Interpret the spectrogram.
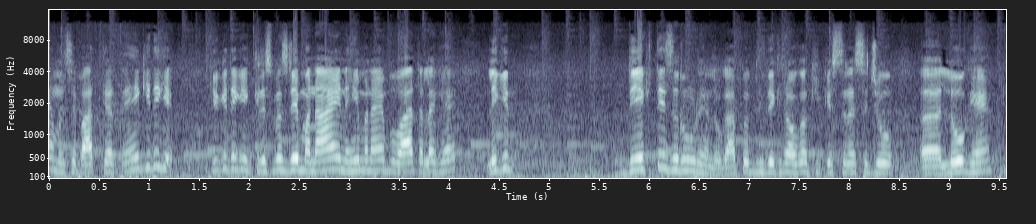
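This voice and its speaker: A young man reporting vox-pop style in a large indoor shopping mall, talking upbeat with a handheld mic. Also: sits high. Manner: upbeat, repetitive presenter talk. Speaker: street reporter.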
